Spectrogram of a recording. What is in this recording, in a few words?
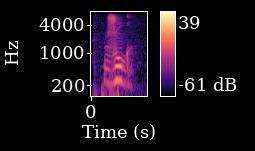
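"жуг", Komi-Zyrian, female; audio dict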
